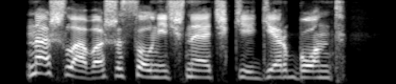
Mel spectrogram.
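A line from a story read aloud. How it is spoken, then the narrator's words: Grumbling from below. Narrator (Russian): проворчала фрау Цайглер, стоя внизу лестницы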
